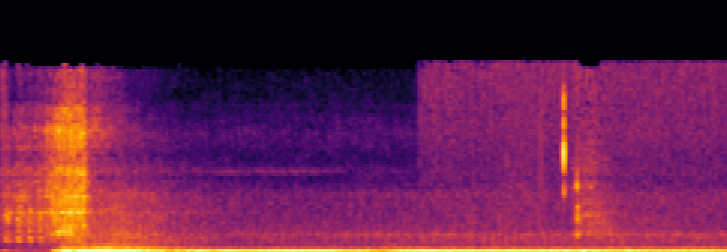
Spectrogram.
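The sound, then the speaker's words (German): A car pulls away with its engine revving up briefly, then settling into a steady, fairly loud low drone that continues through to the end, with no talk. “Aber genug geredet, fahren wir überhaupt einmal los, weil deswegen fahren wir ja erst.”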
